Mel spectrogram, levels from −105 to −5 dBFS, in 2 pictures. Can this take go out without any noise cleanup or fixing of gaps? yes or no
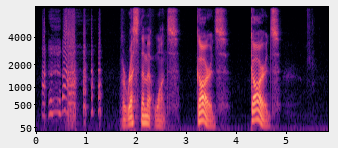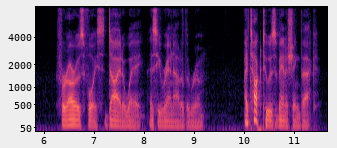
no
